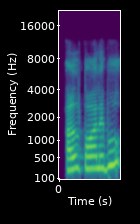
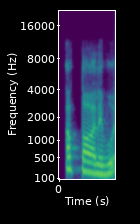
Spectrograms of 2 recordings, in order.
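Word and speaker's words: الطالب: It's difficult to pronounce it even. So, al-babu, yes. Al-talibu or at-talibu? At-talibu, excellent.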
